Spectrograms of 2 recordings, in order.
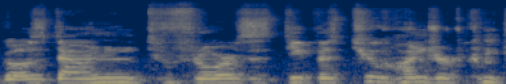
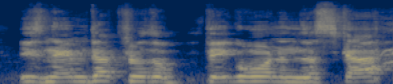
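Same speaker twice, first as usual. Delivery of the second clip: higher, breaking into laughter; proud answer, laughing; laughing dwarf; 7 semitones higher than usual. Retold or imitated. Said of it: "He goes".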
